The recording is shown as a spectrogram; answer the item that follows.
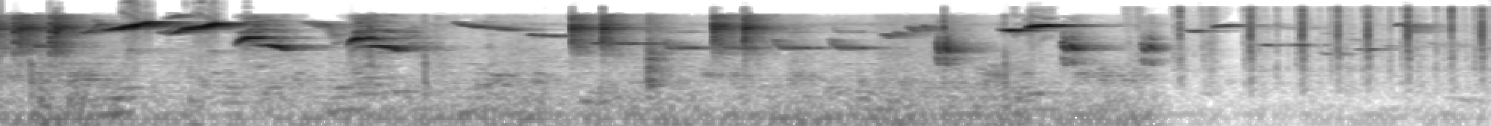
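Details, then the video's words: Oriental magpie-robin kept on a bird farm, showing high breeding condition with loud varied singing of sweet whistles, slurs and harsh notes over background rumble, then quieter rapid clicking notes with occasional whistles. "CIRI-CIRI KACER SEDANG BIRAHI TINGGI"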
